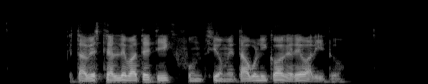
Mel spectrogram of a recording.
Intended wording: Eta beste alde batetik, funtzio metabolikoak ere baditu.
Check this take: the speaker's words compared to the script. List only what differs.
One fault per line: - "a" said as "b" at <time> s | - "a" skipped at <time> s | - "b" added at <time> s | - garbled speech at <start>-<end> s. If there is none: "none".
none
